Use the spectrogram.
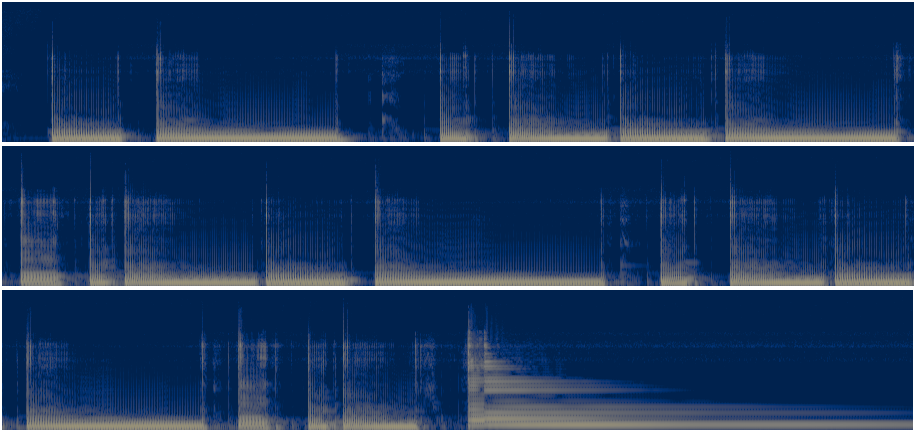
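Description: A distorted bass guitar plays sustained root notes, each struck together with a punchy kick drum hit in a steady, spacious pattern, ending on a long ringing note that fades out.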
